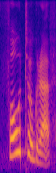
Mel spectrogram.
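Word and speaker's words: photograph: Okay दोस्तों, इसका मतलब तो आपको पता है, पर इसका प्रोनाउंसिएशन फोटोग्राफ है, फोटोग्राफ। तो आप स्ट्रेस करते हो यहाँ फोटोग्राफ, तो फोटोग्राफ नहीं कहते हो, फोटोग्राफ।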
